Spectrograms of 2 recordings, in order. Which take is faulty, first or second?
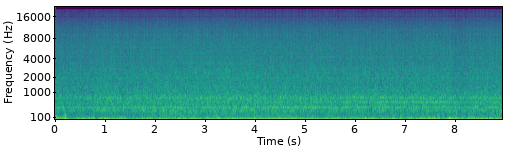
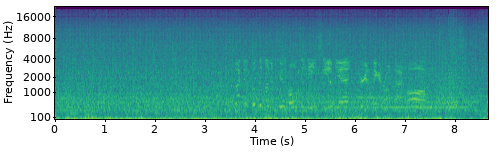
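first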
